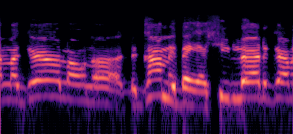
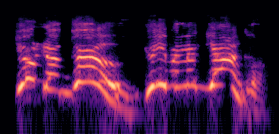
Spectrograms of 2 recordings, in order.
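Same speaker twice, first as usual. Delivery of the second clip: daughters' compliment; 10 semitones higher, 3 dB louder than usual. Retold or imitated. Daughters complimenting mom, retold.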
